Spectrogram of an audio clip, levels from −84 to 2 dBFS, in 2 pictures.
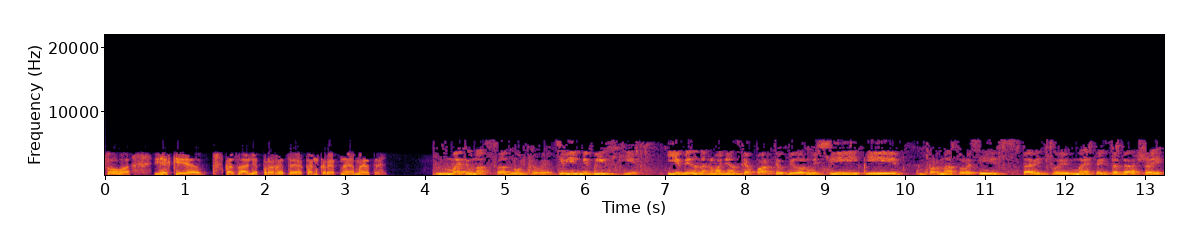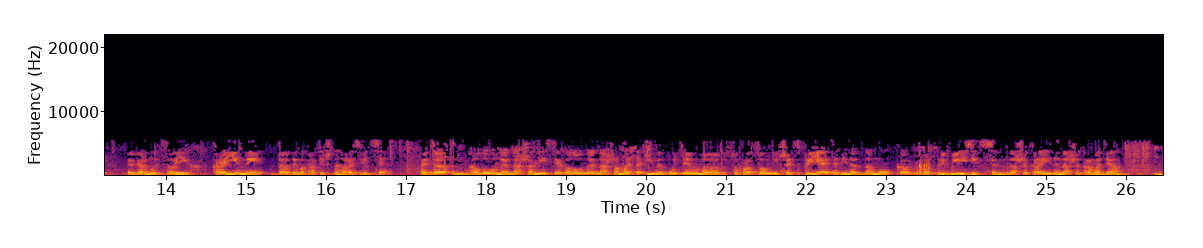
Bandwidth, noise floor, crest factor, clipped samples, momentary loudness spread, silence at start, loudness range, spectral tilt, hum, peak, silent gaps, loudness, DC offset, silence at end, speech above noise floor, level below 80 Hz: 5.8 kHz; -62 dBFS; 14 dB; under 0.1%; 7 LU; 0 s; 2 LU; -5 dB/octave; none; -4 dBFS; none; -18 LUFS; under 0.1%; 0 s; 45 dB; -48 dBFS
